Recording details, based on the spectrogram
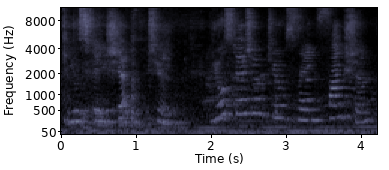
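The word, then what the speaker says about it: Eustachian: fings that is called u station tube even though the spelling is EU we will we will say it as we pronounce it as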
